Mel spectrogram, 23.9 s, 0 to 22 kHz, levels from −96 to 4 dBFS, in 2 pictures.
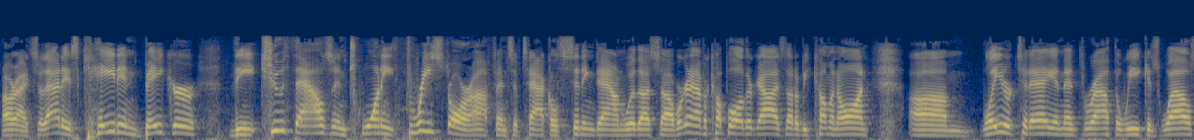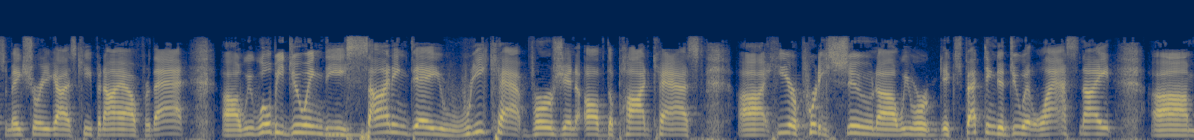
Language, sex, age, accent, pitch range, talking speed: English, male, 30-49, American, 155-180 Hz, 190 wpm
